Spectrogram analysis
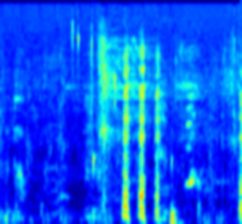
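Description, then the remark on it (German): A small dog lets out a quick burst of four or five sharp, snorting yaps, followed by a single short yip, over a faint outdoor background. “Der Hund hat die Wurst gerochen, glaube ich.”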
